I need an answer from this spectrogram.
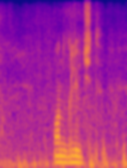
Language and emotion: Russian, neutral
